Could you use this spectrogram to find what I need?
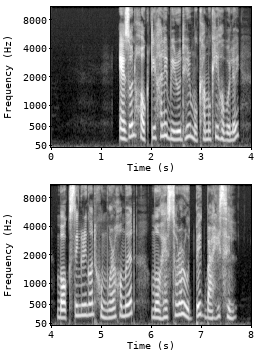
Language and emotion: Assamese, fearful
